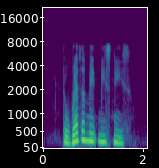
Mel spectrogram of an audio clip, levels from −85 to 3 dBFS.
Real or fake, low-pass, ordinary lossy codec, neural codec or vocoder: real; 7.2 kHz; none; none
